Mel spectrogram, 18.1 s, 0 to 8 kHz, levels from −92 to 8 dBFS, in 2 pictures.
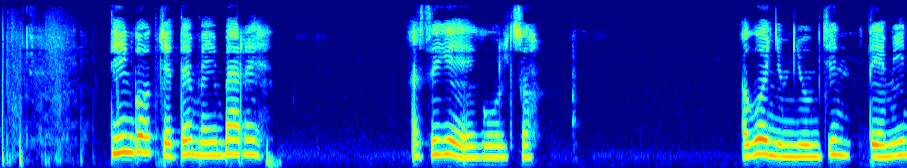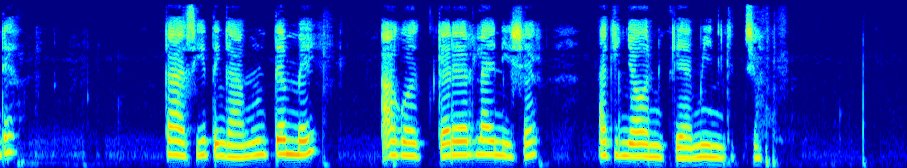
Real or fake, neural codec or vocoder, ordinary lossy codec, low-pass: real; none; MP3, 48 kbps; 7.2 kHz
